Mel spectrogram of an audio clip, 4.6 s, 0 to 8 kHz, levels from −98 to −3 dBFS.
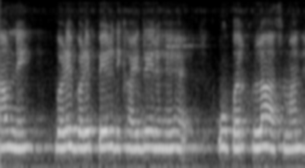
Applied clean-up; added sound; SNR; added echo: neural separator model SepFormer DNS4.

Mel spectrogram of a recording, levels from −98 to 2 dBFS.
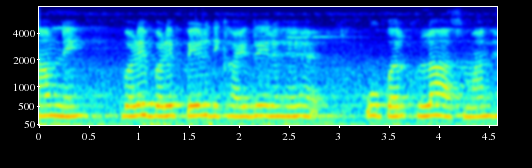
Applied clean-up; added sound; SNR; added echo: none; Bird vocalization, bird call, bird song; 16 dB; reverberation time 1.7 s.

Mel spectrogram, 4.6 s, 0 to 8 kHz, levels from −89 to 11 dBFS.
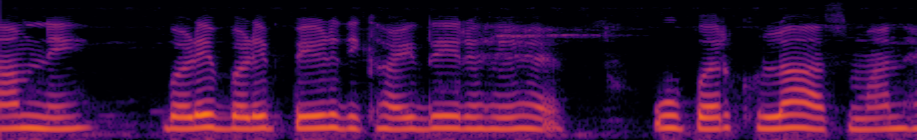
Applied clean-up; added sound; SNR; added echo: none; none; none; none.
